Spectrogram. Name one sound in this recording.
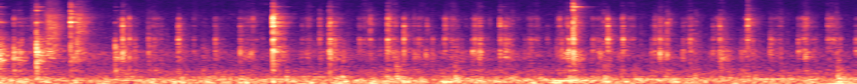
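Small metal parts clink and click.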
